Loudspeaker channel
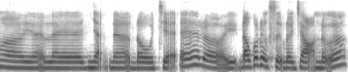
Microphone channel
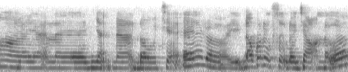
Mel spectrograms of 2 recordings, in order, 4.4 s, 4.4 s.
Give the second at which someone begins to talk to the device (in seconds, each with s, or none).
none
